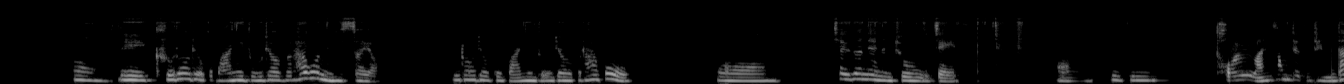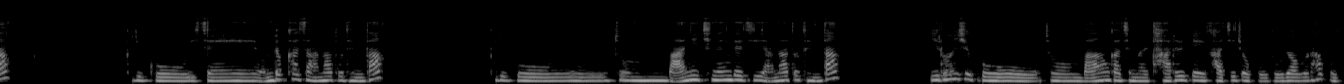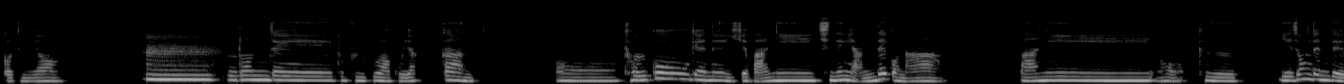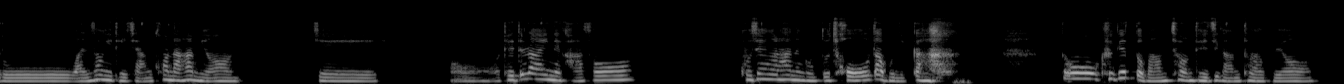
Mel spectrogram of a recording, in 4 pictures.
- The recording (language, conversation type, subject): Korean, advice, 일과 삶의 균형 문제로 번아웃 직전이라고 느끼는 상황을 설명해 주실 수 있나요?
- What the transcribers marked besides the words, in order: other background noise; laugh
